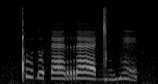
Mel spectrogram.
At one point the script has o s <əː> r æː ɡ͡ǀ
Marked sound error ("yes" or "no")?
yes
